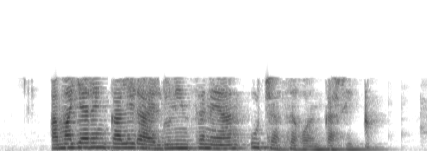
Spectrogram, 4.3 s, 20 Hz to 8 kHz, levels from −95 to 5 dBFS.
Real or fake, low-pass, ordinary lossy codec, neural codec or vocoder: real; 7.2 kHz; AAC, 16 kbps; none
